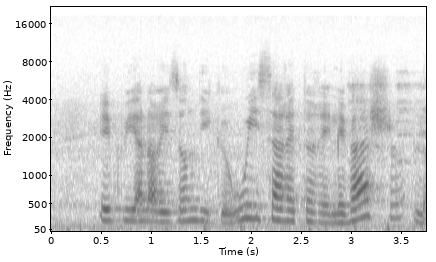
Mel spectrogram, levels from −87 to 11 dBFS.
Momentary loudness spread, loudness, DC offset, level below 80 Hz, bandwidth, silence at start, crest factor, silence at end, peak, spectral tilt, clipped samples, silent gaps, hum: 8 LU; -36 LUFS; under 0.1%; -56 dBFS; 19 kHz; 0 s; 20 dB; 0 s; -16 dBFS; -4.5 dB/octave; under 0.1%; none; none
